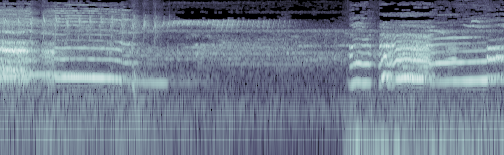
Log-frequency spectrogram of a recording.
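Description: Rooster crowing twice: one crow trails off about a second and a half in, and a second crow starts about three and a half seconds in.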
